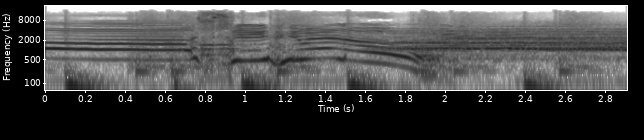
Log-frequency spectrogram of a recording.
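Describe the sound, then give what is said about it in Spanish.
Children shout and cheer loudly on the Cadena 100 radio station over a steady, thumping beat. Their high voices sweep up and then slide down in pitch, sustained for about three seconds. “¡Los niños!”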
